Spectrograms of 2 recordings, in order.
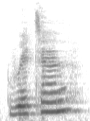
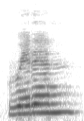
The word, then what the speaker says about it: written: sound of american english i'm going to say one word three different ways and i want you to ask yourself which one sounds like an american accent listen carefully written written written button button button forgotten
